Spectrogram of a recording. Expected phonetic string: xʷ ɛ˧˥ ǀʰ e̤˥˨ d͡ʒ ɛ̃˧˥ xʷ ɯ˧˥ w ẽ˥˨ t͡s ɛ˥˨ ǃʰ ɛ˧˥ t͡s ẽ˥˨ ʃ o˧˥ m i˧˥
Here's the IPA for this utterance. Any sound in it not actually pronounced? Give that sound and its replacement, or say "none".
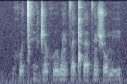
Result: none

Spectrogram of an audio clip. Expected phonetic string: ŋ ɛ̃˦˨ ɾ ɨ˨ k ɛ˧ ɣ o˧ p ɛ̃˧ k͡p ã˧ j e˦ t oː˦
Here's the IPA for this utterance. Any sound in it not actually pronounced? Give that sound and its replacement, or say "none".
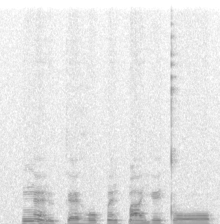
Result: none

